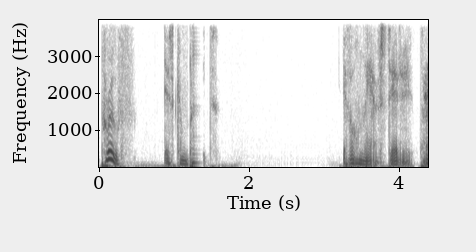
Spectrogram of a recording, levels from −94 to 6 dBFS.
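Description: At 1.26 s the speech stops moving forward: the last sound is stretched and fades for about 120 ms, and at 1.40 s the speech picks up again slightly further along, with a short stretch simply absent. This is a burst of packet loss. Consecutive packets never arrived in time, so the receiver kept extending and attenuating the final sound it had, then resumed past the missing audio. The whole clip sits below 4 kHz, consistent with a narrowband call codec.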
